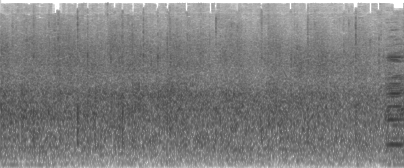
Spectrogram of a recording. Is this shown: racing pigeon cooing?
no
